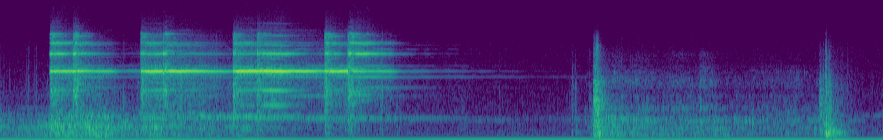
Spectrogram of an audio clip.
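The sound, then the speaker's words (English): A ship's bell in the wheel room strikes the hour in a quick series of bright, ringing strikes, each tone overlapping the next, aboard a ship headed from Cape Town for the Caribbean, with thunder above. After a pause, two sharp knocking thuds follow. No one speaks. “The striking of the hour is expected momentarily inside the wheel room.”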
